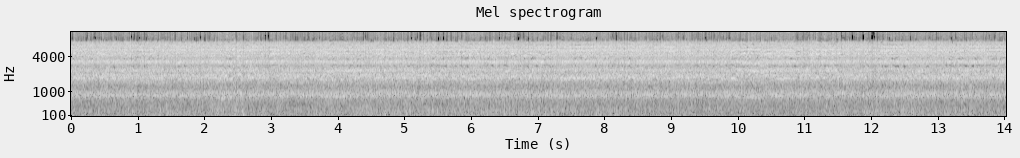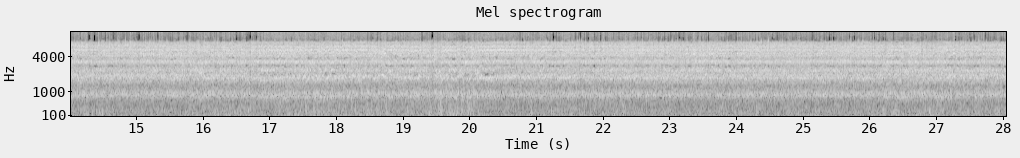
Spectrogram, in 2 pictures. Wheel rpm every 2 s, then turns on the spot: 230, 240, 230, 230, 230, 230, 230, 230, 220, 220, 230, 230, 230, 230.
none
